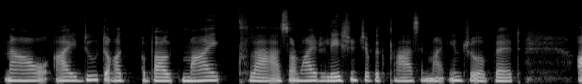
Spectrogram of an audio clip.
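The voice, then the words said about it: Pakistani English accent. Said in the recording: “I'm an immigrant. I grew up in Pakistan. I have an accent.”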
